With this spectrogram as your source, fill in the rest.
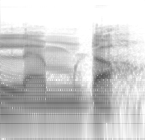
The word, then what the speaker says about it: lambda: इसको हम पढ़ते हैं लैम्डा, स्पेलिंग है LAMBDA।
